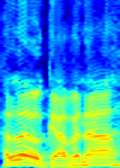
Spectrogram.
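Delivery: fake British accent, movie-style. Asked if you could be in an English movie, you try: put-on English accent. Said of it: "Let me hear it".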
